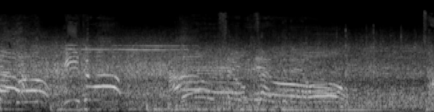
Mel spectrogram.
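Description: A TV football commentator's excited voice, with drawn-out exclamations, over steady stadium background noise.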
